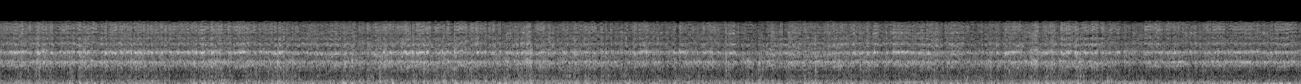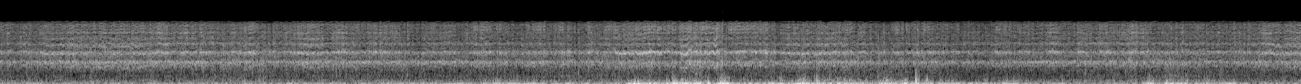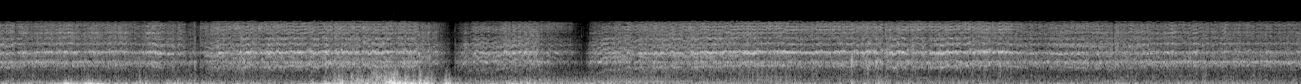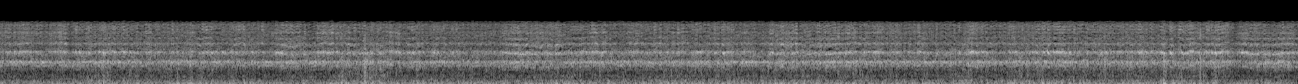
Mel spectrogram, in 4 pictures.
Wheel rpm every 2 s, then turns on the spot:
230, 230, 220, 230, 220, 230, 230, 220, 230, 230, 230, 230, 230, 230, 200, 140, 140, 220, 220, 230, 230, 230, 220, 230, 230, 230.
none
